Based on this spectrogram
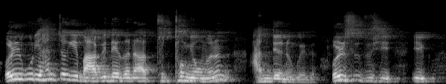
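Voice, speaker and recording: A man's voice: a little high, animated, a little fast, darkish tone. A middle-aged man, a doctor, giving a folksy, joking health talk to an older audience and asking them to repeat after him. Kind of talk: lively lecture to older listeners.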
